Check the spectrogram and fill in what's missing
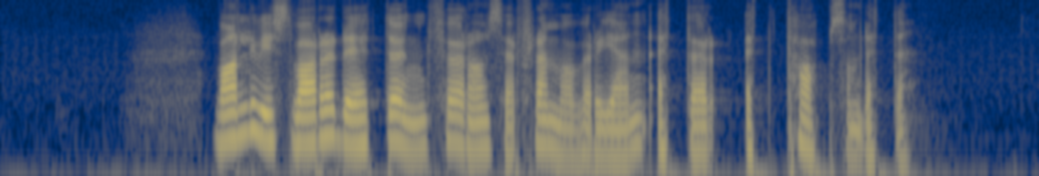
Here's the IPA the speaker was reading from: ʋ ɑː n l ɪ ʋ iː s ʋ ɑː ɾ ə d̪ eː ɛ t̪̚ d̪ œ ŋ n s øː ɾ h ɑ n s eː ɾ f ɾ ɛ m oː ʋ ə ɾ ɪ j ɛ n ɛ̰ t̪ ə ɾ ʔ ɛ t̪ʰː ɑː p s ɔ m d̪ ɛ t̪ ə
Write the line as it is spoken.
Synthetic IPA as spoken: ʋ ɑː n l ɪ ʋ iː s ʋ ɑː ɾ ə d̪ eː ɛ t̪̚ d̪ œ ŋ n f øː ɾ h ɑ n s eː ɾ f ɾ ɛ m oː ʋ ə ɾ ɪ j ɛ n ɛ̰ t̪ ə ɾ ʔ ɛ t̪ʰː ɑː p s ɔ m d̪ ɛ t̪ ə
